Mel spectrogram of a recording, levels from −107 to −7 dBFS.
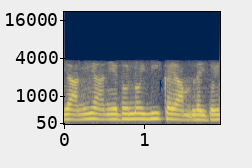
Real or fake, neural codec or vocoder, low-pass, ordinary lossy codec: real; none; 3.6 kHz; AAC, 24 kbps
